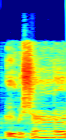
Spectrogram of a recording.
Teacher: را کو پر پڑھنا ہے، نا میں الف مدہ ہے، 1 الف کے برابر کھینچیں گے۔ مر را کو یہاں پر پر پڑھیں گے، نون ساکن کے بعد را ہے تو ادغام تام ہو رہا ہے، بغیر غنہ کے پڑھیں گے، را کو پر پڑھنا ہے۔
